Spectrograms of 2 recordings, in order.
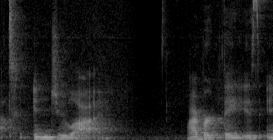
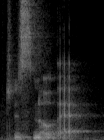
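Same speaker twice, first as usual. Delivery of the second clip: laughing whisper; 2 semitones lower, 11 dB quieter than usual. Shown as a demonstration. Warning viewers about a Cancer's revenge, whispered with a laugh. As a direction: whisper it again, softer, through a chuckle.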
